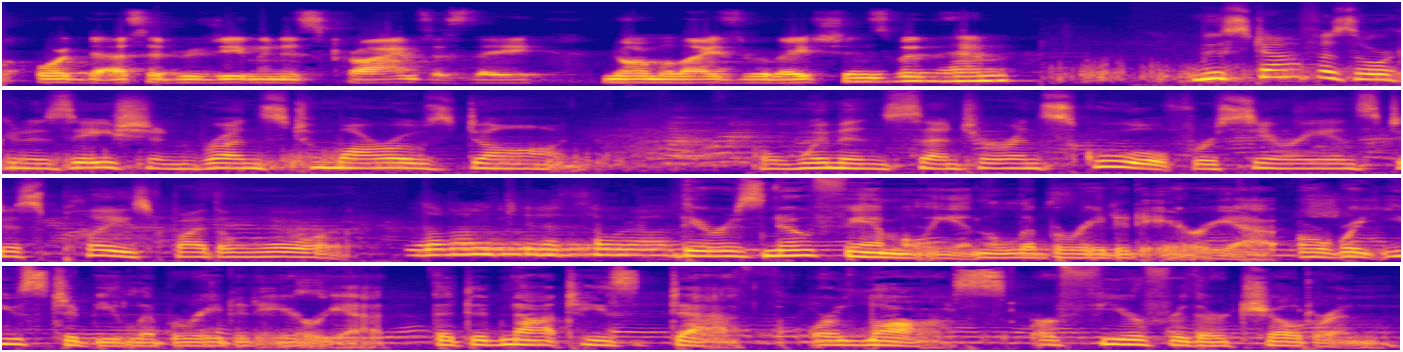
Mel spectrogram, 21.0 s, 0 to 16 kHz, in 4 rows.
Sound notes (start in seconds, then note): 12.9 through translator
